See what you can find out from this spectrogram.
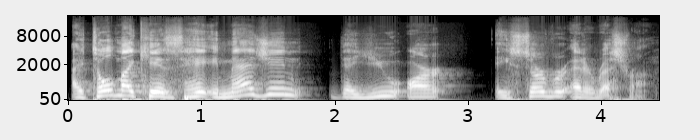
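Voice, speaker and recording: A middle-aged man talks in a fairly high voice with plenty of gravelly creak. He gives casual, motivational sales advice as a video host, conversational and often tagging his points with little check-in questions. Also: big pitch swings, moderate pace. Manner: conversational, frequently seeks agreement with short check questions.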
